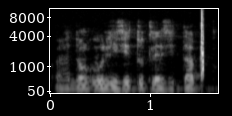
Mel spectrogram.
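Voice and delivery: ordinary delivery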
